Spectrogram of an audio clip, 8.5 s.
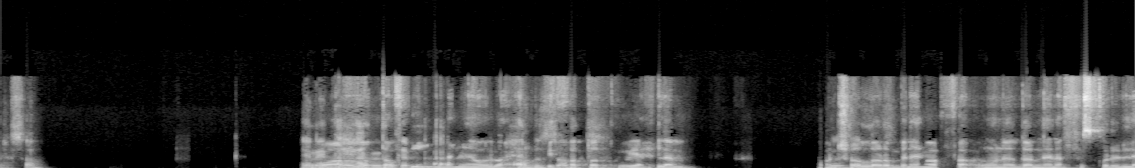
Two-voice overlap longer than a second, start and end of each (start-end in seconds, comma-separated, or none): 2.3-4.6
